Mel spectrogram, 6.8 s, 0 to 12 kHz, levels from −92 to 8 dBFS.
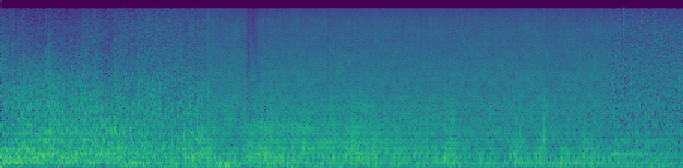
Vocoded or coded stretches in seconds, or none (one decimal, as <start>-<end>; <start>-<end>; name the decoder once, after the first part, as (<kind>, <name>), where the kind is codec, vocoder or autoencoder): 2.0-6.1 (vocoder, Vocos)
